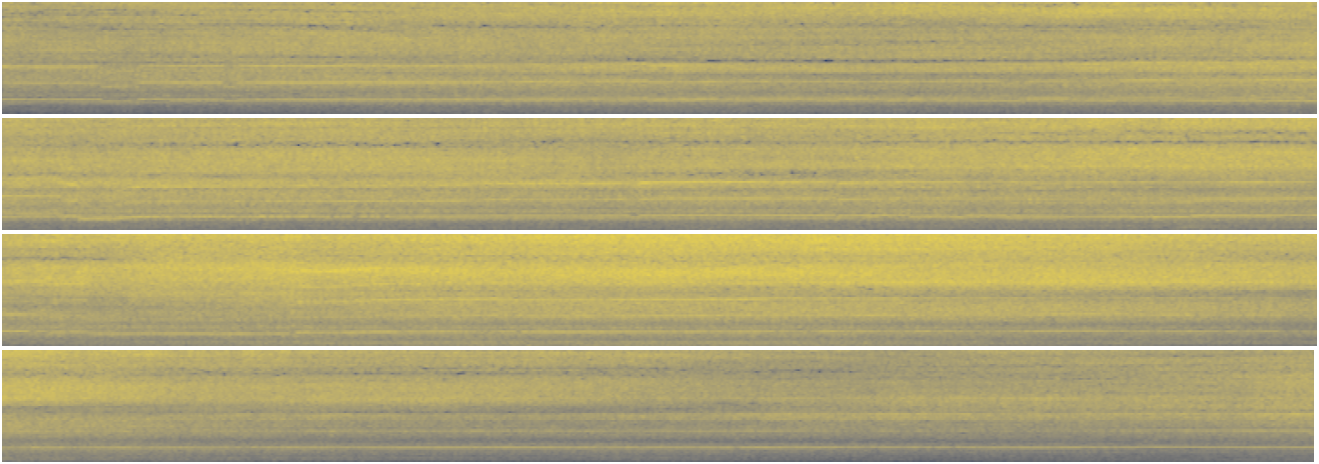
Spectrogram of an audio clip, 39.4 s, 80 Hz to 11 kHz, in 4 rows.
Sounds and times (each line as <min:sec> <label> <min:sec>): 0:00.0 pressure cooker 0:29.8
